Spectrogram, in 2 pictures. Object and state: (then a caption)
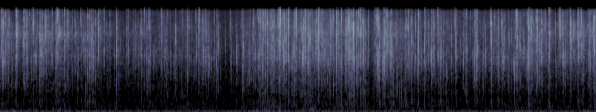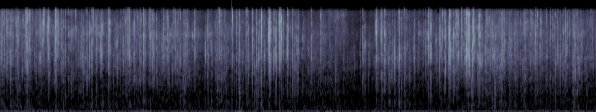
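Padded bubble mailer. Fingertips and nails scratch and crinkle the surface of an orange padded bubble mailer envelope lying flat on a blanket. Dense, bright crinkling and scratching continues steadily for about fifteen seconds over a constant low hum, swelling slightly louder in the second half.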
